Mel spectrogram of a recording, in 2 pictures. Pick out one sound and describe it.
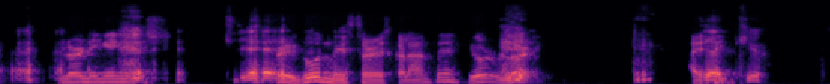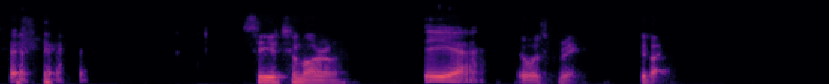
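A man speaks calmly over an online call, explaining with pauses.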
